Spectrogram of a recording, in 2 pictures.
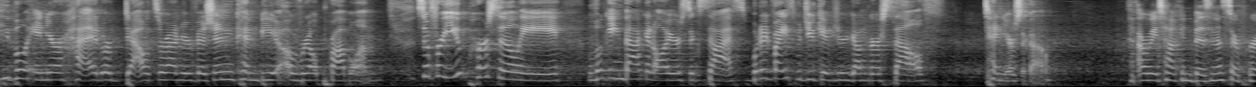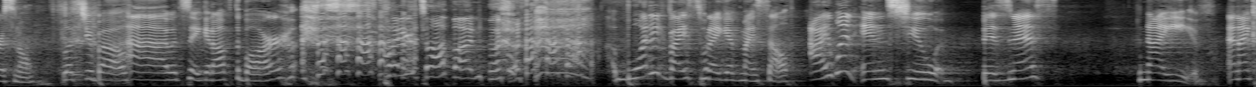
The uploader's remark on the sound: Live From Austin Pop-Up. On this special LIVE episode of WorkParty, we’re in Austin, Texas at our Pop-Up event.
